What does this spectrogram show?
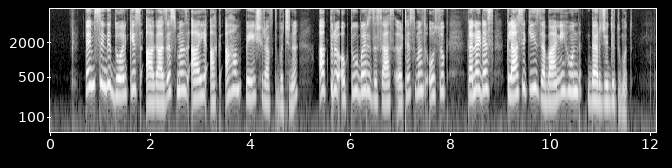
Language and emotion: Kashmiri, neutral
